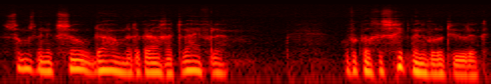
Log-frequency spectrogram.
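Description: Casting: weary, self-doubting husband and schoolmaster, radio drama, deep restrained voice. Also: male voice, brisk, vocal fry, husky, full character voice. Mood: self-doubting, remorseful. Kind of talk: Dutch radio play acting and monologue.

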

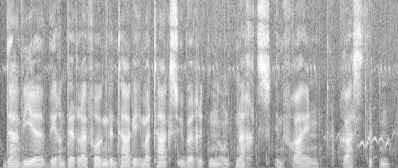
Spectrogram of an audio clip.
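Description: An actor playing a calm chronicler who recounts a journey in measured, literary radio drama narration. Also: male voice, fairly low pitch, gravelly, slight background noise. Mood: calm, descriptive.

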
